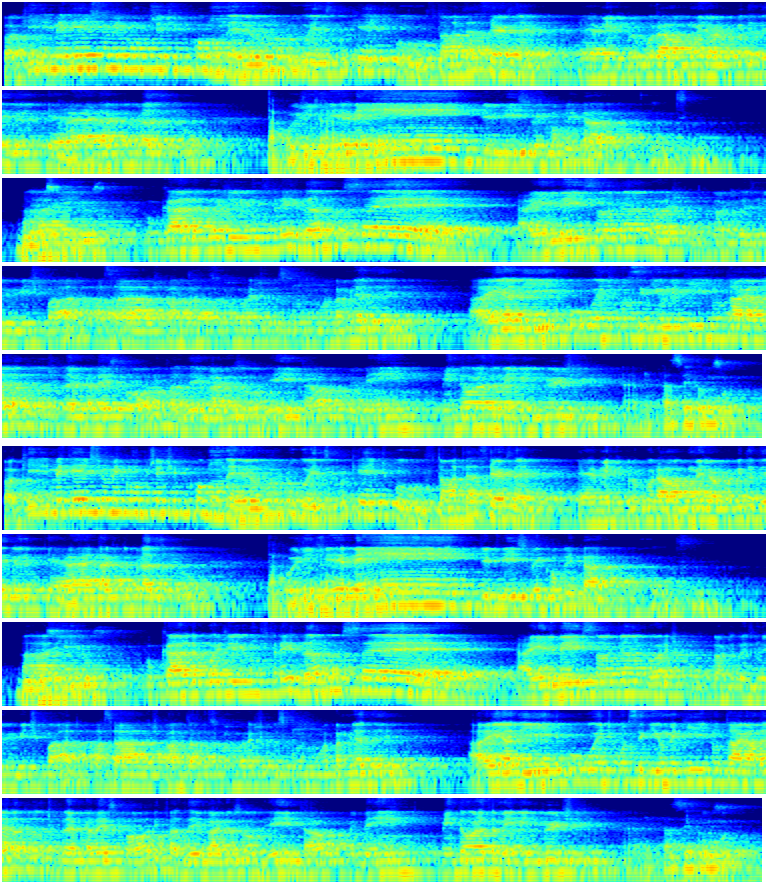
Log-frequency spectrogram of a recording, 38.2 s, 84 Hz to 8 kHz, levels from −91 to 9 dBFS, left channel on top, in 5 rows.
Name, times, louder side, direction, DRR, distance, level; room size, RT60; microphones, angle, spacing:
voice 1, 0.0-5.3 5.7-9.6 10.4-13.8 15.5-16.2 16.7-20.0 20.4-26.9 27.6-34.6 34.9-36.5 37.5-37.8, equal, 45° right, 0 dB, 1.0 m, -27 dB
voice 2, 8.2-8.5 10.3-11.1 14.1-14.7 15.4-16.1 36.8-37.8, left 1 dB, 35° left, 4 dB, 0.5 m, -31 dB
7.6 x 4.4 x 4.4 m, 2.1 s
head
